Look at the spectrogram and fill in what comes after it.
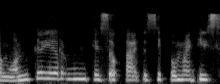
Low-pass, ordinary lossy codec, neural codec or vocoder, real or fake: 10.8 kHz; Opus, 24 kbps; codec, 24 kHz, 1.5 kbps, HILCodec; fake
